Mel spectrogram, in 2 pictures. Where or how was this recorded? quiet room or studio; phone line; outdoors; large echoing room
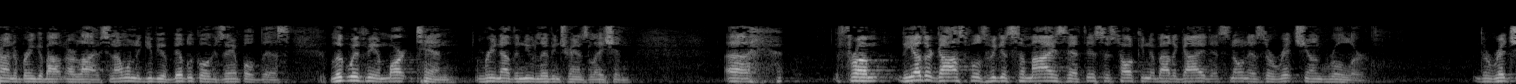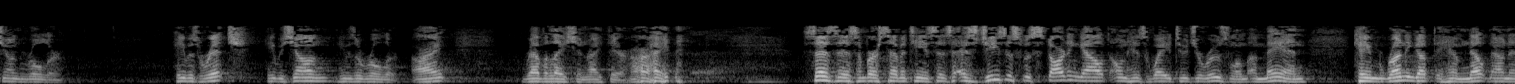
large echoing room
